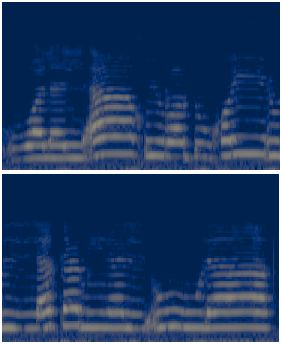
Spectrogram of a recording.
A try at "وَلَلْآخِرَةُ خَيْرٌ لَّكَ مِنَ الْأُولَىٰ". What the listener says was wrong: خیر میں را بھی موٹی پڑ جائے گی. خیر لک، خیر لک.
